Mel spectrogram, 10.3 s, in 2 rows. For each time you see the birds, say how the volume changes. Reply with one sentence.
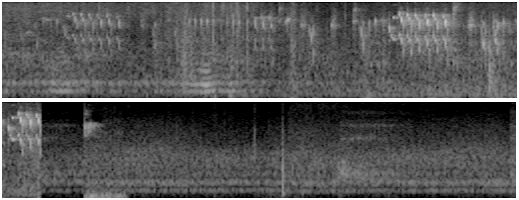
You can hear the birds from 0.0 to 6.4 s, getting louder.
